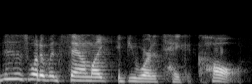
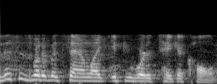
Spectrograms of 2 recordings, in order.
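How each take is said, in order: First: The voice is heard without background crowd noise. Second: The voice is heard over background crowd noise. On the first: "here is a mic test" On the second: "here is a mic test for the crowd noise being played"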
